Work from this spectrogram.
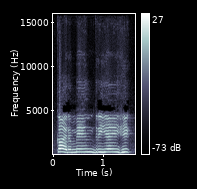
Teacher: विसर्गाचा उच्चार अर्धाच होतो पोटाला हपका बसतो श्वास बाहेर सोडला जातो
